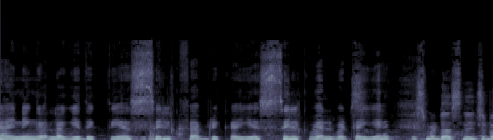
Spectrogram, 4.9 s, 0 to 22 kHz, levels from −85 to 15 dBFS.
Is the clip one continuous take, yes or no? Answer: yes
